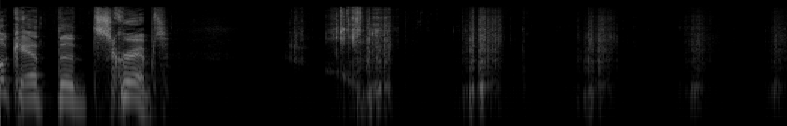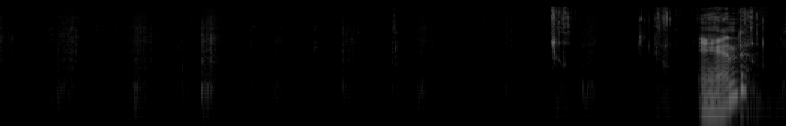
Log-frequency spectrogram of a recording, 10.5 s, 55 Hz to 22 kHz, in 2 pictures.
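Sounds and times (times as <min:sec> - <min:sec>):
speech: 0:00.0 - 0:01.2, 0:09.9 - 0:10.4
person crunching a slightly spicy chip: 0:01.9 - 0:10.4.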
